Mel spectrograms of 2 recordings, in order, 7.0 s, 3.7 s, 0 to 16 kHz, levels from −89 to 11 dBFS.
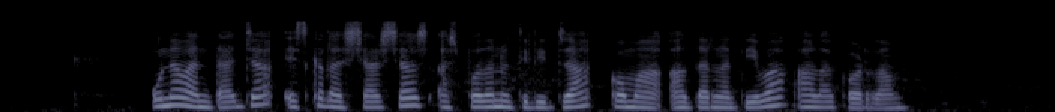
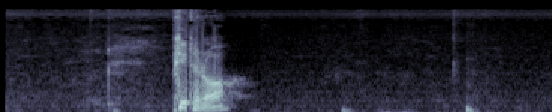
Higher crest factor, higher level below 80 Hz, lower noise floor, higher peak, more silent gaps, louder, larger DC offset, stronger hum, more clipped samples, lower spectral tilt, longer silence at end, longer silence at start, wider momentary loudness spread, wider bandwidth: second, 16 dB vs 22 dB; second, -80 dBFS vs -46 dBFS; first, -86 dBFS vs -60 dBFS; second, -30 dBFS vs 0 dBFS; neither; second, -46 LUFS vs -16 LUFS; neither; neither; neither; about the same, -5.5 dB/octave vs -5 dB/octave; first, 1 s vs 0.5 s; first, 1 s vs 0.75 s; second, 6 LU vs 26 LU; second, 7.6 kHz vs 11.5 kHz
